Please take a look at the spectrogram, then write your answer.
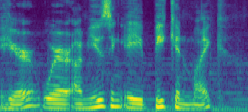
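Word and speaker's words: Beacn: I've got a predicament here where I'm using a beacon mic. B E A C N mic is how you spell it.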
